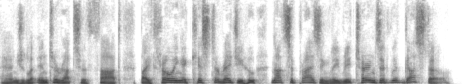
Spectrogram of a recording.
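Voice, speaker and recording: An actor in a radio play voicing a polite, dryly sceptical radio interviewer with a measured, understated manner. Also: male voice, fairly high pitch, expressive, dark tone, slightly rough, no echo, studio quality. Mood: dry, bemused.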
